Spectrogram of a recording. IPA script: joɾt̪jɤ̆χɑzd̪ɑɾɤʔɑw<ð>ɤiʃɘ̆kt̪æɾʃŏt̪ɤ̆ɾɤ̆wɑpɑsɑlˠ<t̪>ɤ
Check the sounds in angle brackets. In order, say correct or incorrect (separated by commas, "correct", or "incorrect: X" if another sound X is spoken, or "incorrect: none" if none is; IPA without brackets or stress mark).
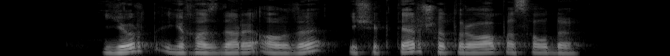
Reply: correct, incorrect: d̪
